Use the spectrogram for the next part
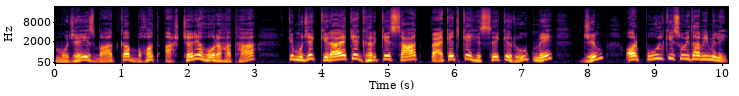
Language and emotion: Hindi, surprised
